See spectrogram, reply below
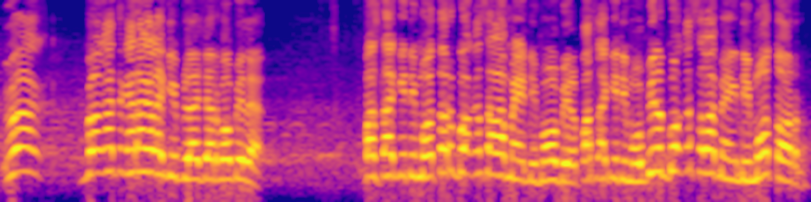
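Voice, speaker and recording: A young man doing a stand-up comedy routine, telling stories in an animated way and slipping into shouted, mimicked voices. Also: very high voice, rapid-fire.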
